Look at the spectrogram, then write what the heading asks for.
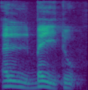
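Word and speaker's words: البيت: Pourquoi je dis des lettres lunaires? Parce que je prononce L, généralement. Plus baytu, ça devient al-baytu.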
